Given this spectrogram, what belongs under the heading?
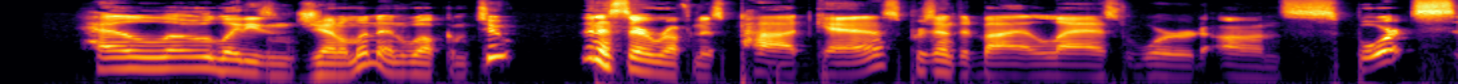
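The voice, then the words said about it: Sick, under-the-weather voice. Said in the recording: “you might hear it in my voice, I'm a little under the weather this week ... I was sounding worse yesterday, coughing up a”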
